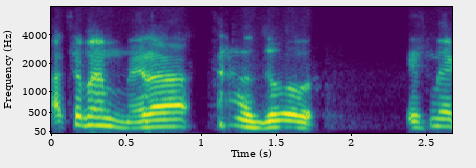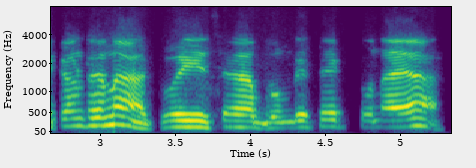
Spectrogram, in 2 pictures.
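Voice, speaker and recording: A man who is a student asking his teacher a question in an online class. He speaks haltingly and keeps restarting his sentences. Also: a little high. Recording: tinny dry phone-like line.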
